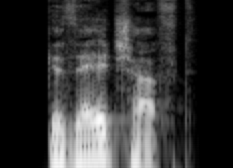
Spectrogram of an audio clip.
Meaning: 1. company (presence of other people in general) 2. company (group of people) 3. society, the public (abstract concept of an organised social group or a local population in general)
- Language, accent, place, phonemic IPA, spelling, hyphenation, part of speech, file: German, Germany, Berlin, /ɡəˈzɛlʃaft/, Gesellschaft, Ge‧sell‧schaft, noun, De-Gesellschaft.ogg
